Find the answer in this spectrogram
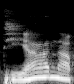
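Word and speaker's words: dhyāna: 우리 그 디아나 보통 산스크리트에서는 디아나라고 하는데 팔리어에서는 자나라고 하고요.이 이 간다라에서도 자나 혹은 조금 더 약화돼 가지고이 자나 사나 요런 발음이 나던 것 같습니다.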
